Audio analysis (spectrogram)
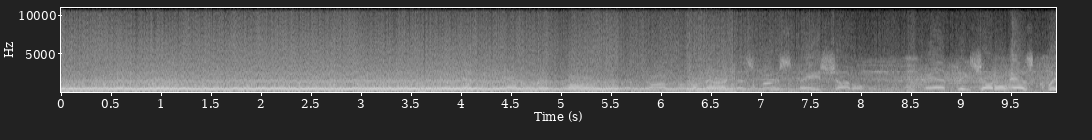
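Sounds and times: rocket engines roaring: 0.0 - 9.9.

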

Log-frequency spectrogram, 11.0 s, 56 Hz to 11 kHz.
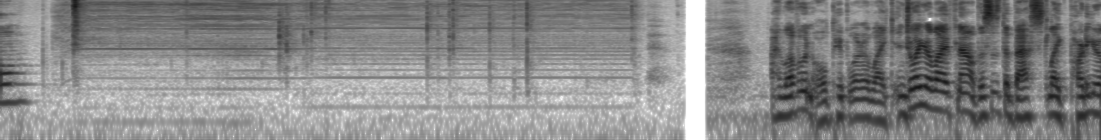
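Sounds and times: camera motor humming: 0.6 - 6.5
small camera clicks: 4.2 - 5.4.

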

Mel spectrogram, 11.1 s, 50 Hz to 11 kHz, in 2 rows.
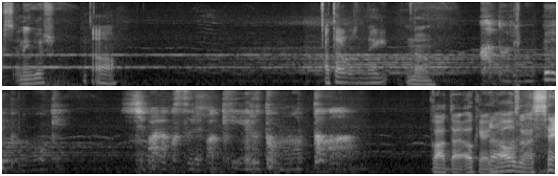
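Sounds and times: man talking: 0.0 - 1.2, 3.2 - 4.4, 9.8 - 11.0.

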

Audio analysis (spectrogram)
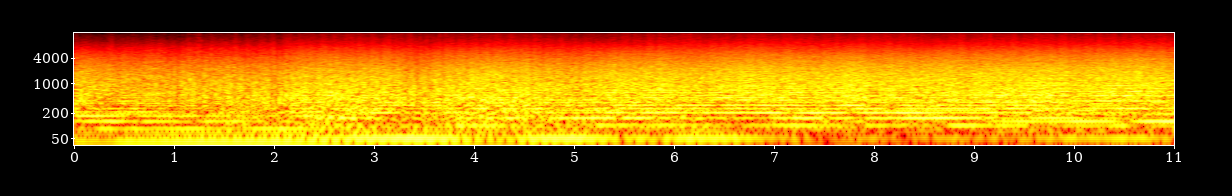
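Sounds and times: dark synthesizer drone music: 0.0 - 11.0.

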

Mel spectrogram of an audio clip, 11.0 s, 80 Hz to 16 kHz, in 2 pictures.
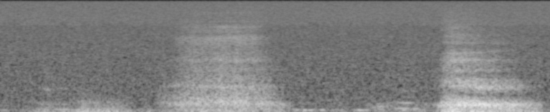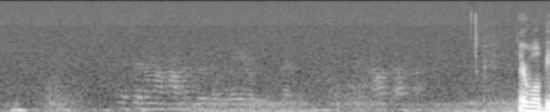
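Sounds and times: soft breaths into microphone: 0.5 - 3.2, 4.3 - 7.0, 7.7 - 10.8.

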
